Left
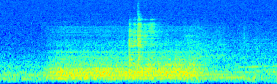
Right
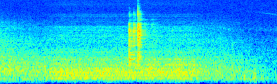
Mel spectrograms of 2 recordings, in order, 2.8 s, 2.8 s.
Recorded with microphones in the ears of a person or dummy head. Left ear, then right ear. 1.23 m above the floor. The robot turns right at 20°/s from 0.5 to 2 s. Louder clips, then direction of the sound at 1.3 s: Right 10 dB; 50° right (ahead or behind).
